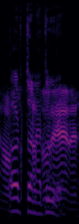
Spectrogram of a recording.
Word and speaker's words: Hortonature: Bueno, lo primero, ¿lo he pronunciado bien? ¿Lo dicen ustedes Hortonature, Hortonature? ¿Cómo lo pronuncian? – Hortonature. En español, sí.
